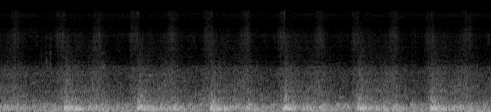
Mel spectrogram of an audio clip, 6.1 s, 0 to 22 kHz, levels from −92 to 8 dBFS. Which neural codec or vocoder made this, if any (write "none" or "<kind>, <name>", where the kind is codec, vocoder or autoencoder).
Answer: vocoder, BigVGAN v2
